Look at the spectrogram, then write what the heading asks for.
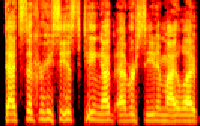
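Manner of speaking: high, loud imitation of astonishment; retold cry of disbelief; amazed girl. Girl reacts to snorted spilled shots.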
